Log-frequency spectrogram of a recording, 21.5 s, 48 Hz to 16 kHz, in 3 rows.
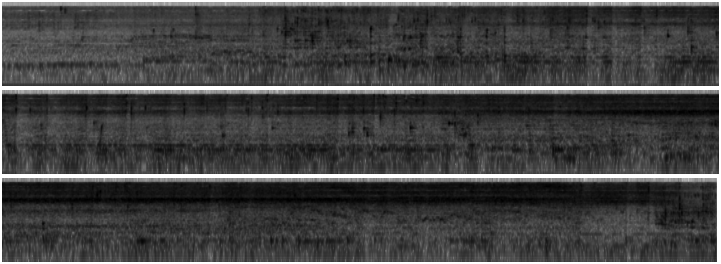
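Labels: Water dripping quietly. 0:00.0 - 0:02.8
Water flowing through pipes. 0:00.0 - 0:21.5
Water flowing from a faucet. 0:02.7 - 0:21.5

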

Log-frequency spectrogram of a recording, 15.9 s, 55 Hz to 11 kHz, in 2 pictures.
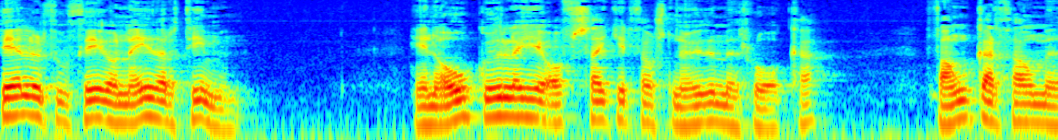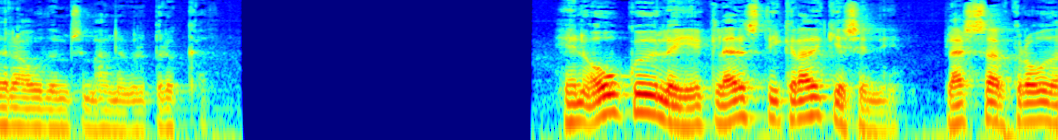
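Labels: A man is speaking. 0:00.0 - 0:01.8
A person inhales quietly. 0:02.6 - 0:03.1
A man is speaking. 0:03.0 - 0:06.3
A person inhales quietly. 0:06.3 - 0:07.0
A man is speaking. 0:07.0 - 0:09.7
A man is speaking. 0:12.1 - 0:15.9

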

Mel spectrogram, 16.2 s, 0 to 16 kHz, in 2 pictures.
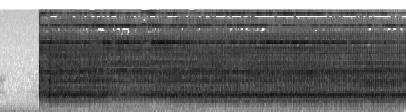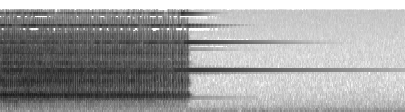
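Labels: An alarm clock rings loudly and gradually decreases. 0:00.8 - 0:12.5

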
